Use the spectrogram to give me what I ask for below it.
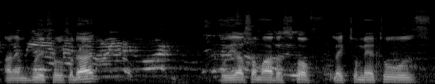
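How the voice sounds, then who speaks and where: A man from Saint Kitts with a Kittitian accent, giving casual, halting interview answers as a market vendor. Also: lowish voice, little pitch movement. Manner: halting, pausing often. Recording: busy crowd chatter behind. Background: crowd at a public market.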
